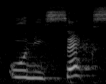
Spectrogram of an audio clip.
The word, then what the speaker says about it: unisex: X, K plus S. X. Por ejemplo, clímax, unisex o relax.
